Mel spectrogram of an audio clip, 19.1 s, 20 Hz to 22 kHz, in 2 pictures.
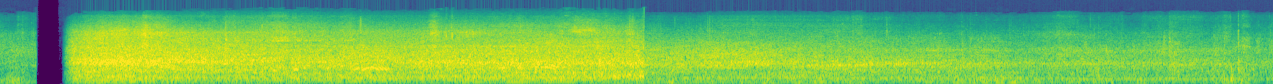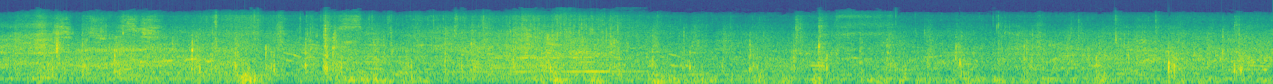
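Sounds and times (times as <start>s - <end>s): road traffic noise: 0.5s - 19.0s.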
